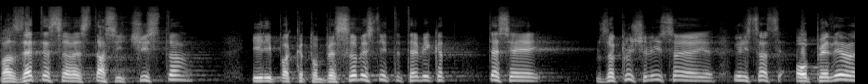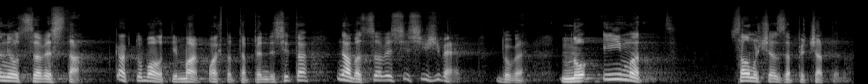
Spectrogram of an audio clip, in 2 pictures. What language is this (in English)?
Bulgarian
